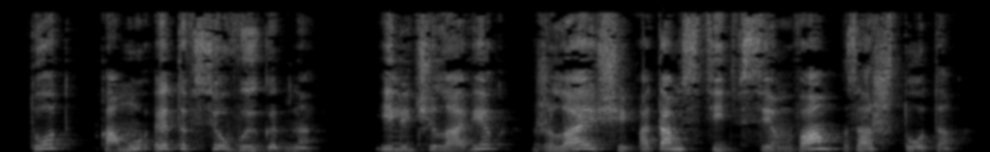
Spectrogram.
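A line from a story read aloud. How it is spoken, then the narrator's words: Plain. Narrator (Russian): ответила я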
